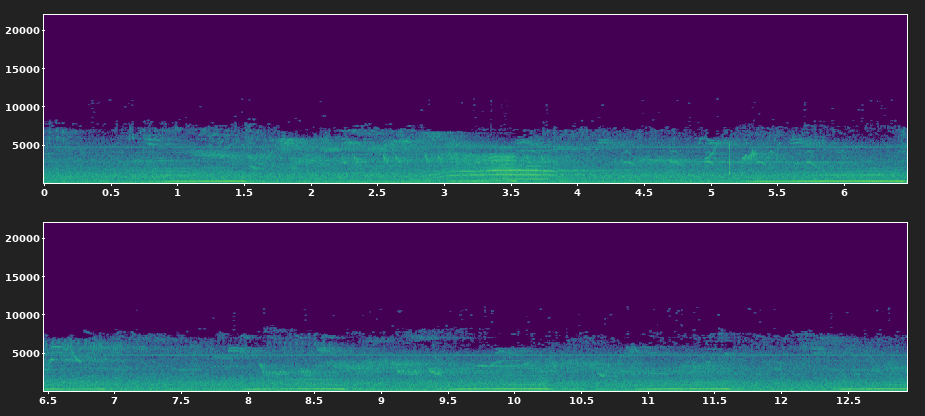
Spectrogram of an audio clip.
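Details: Cattle grazing in a pasture, recorded with a Mavic Air drone, give a string of short, arched lowing calls. They come roughly every second or two, with faint bird chirps above a constant droning hum.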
